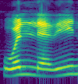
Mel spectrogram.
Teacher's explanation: واو کے زبر کو لام شدت کے ساتھ ملاتے ہوئے پڑھیں گے، یا ساکن سے پہلے زال کے نیچے زیر ہے یا مدہ ہو رہا ہے، نون کے زبر کو جلدی سے ادا کریں گے۔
